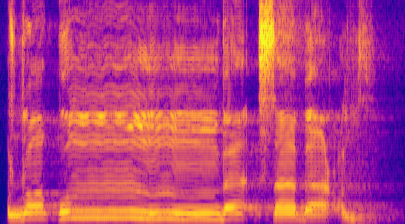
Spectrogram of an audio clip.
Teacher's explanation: mim sukun bertemu ba ikfa safawi, ikfa safawi, mim sukun mendengung selama 3 harokat.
